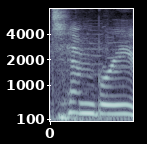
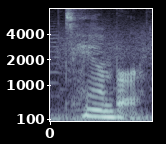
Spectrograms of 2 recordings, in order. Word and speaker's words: timbre: and i know it looks like the word timbre or timbre but it's pronounced timbre timbre simply means that instruments sound different from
